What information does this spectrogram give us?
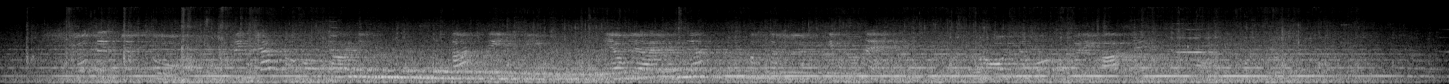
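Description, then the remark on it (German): An air raid siren in Odessa signals an air raid alert, telling the population to go to the shelters, holding a steady, droning wail throughout, with a second tone gliding down and back up midway, outdoors over a constant wash of background noise. “Das ist ein tot äh, ernstes Geräusch, das signalisiert den, den Luftalarm, das sagt der Bevölkerung, bitte jetzt in die Bunker zu gehen.”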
